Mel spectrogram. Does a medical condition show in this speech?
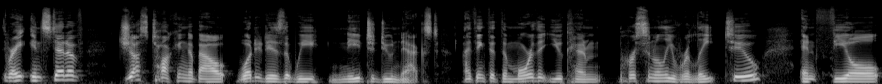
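No.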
